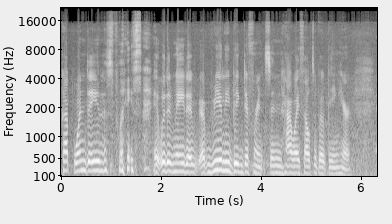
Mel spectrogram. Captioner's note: laughs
